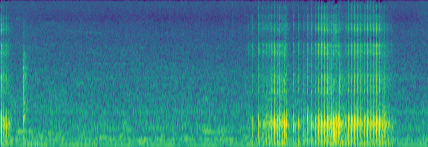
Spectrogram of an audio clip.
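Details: A King Charles dog snoring: a steady hum, then about two seconds of loud, fluttering, rattling breath noise.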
